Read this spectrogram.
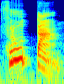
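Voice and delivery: Fruta said loud and clear; Spanish pronunciation model. Shown as a demonstration. Teacher modelling a Spanish word loud and clear. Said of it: "we have to pronounce each vowel".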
